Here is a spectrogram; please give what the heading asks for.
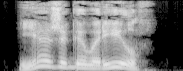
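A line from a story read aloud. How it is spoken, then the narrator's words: Somewhat sad. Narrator (Russian): заключил Стрик, даже несколько печально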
